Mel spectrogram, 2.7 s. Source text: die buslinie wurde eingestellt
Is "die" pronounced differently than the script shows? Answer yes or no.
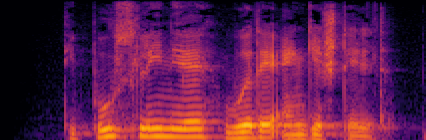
no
